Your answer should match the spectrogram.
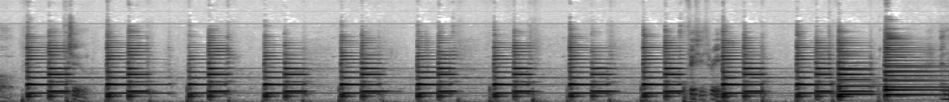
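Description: Nylon-string classical guitar playing a repeated strummed chord about once a second, each with a quick second stroke after it. Near the end it strikes a different chord and lets it ring.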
